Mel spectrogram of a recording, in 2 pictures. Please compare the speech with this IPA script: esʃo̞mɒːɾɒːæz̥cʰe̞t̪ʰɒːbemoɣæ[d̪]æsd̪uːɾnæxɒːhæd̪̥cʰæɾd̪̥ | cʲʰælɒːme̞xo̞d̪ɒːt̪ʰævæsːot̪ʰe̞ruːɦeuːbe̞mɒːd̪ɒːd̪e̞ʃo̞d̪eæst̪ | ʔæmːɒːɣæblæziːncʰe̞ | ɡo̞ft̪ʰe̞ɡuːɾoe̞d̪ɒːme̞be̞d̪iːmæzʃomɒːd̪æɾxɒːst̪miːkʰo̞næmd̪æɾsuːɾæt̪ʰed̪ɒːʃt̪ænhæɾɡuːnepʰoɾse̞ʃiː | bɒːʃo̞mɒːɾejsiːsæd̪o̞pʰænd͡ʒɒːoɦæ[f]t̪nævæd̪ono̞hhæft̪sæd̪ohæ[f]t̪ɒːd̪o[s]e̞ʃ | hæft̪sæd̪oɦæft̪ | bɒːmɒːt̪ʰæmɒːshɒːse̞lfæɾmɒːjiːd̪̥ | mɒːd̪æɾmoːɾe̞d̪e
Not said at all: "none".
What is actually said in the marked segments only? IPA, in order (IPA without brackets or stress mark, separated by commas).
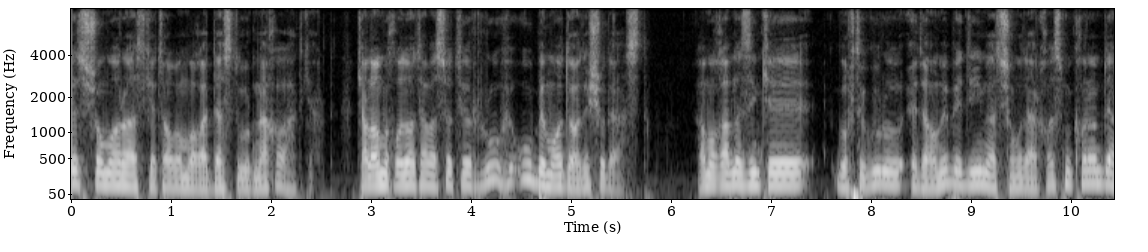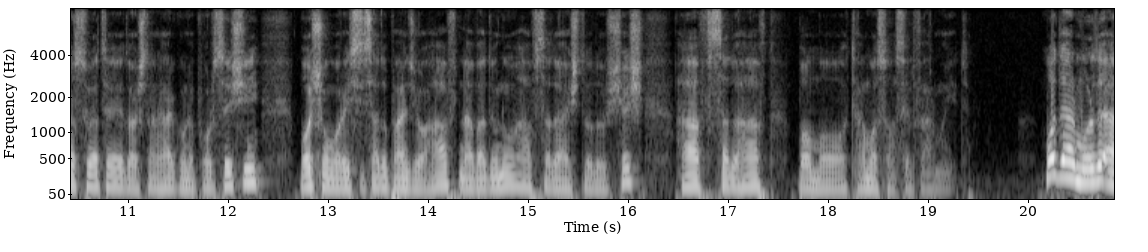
d̪ː, f, ʃ, ʃ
